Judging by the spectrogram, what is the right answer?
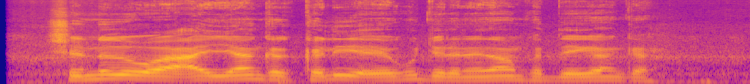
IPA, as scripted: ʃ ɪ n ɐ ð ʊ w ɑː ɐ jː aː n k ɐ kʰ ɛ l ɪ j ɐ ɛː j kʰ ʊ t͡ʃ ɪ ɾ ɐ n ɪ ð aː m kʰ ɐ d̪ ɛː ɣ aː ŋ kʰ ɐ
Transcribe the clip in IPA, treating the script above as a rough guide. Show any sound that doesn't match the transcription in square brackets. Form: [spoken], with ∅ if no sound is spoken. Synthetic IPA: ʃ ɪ n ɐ ð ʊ w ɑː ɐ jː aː [ŋ] k ɐ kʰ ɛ l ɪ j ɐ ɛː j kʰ ʊ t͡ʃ ɪ ɾ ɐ n ɪ ð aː m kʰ ɐ d̪ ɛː ɣ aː ŋ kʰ ɐ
